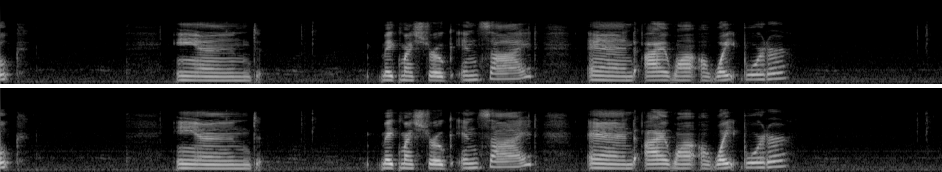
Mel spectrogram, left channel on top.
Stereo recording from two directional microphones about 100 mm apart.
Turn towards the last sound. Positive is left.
turn(degrees=-10)  # may be behind; listen again after turning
